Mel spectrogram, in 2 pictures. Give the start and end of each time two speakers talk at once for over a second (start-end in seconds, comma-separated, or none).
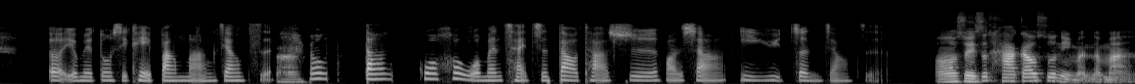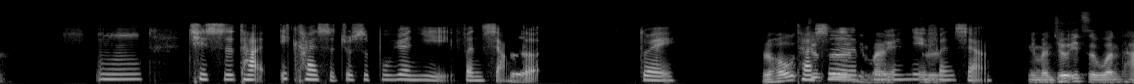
19.3-20.8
